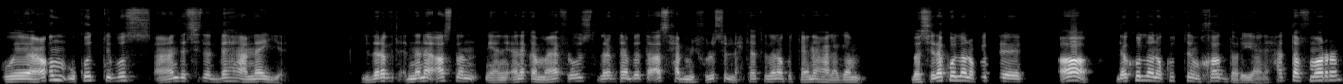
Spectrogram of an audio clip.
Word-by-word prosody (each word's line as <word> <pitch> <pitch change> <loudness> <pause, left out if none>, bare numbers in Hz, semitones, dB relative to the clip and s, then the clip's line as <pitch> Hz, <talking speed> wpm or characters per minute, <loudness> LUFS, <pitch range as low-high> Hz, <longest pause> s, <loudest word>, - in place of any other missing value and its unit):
وعم 135 +11 +3
وكنت 190 - -4
بُص 185 - -5
عندي 160 0 -1
إستعداد 155 -2 -7
أديها 155 -3 -2
عينيّا، 125 -1 -1 0.7
لدرجة 160 +3 -1
إن 130 +3 -1
أنا 165 +3 +3
أصلًا 160 -4 -3
يعني 105 +1 -6
أنا - - 0
كان 130 - -2
معايا 115 +5 -1
فلوس 155 +2 -9
لدرجة 135 +1 -4
أنا 145 - +1
بدأت 145 0 -6
أسحب 145 -3 -1
من 120 - -4
الفلوس 135 +5 -9
الأحتياطي 135 0 -9
اللي 130 - -4
أنا 140 - +1
كنت 135 -3 -13
عَاينها 130 +3 -2
على 115 -3 -4
جنب، 115 0 -5 0.5
بس 120 +4 -2
ده 175 - +6
كلّه 185 +1 +3
أنا - - +4
كنت 150 -6 -3 0.4
آه، - - +10 0.2
ده 155 - +2
كلّه 195 +1 0
أنا 160 -4 +3
كنت 175 +1 -12
مخدّر 145 -7 -1
يعني 105 +1 -7
حتّى 175 +1 0
في 175 - -7
مرّة 190 +3 +6
145 Hz, 195 wpm, -22 LUFS, 130-175 Hz, 0.7 s, آه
